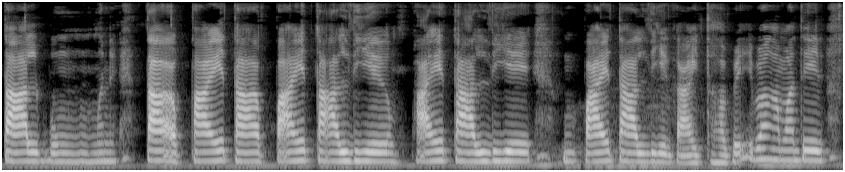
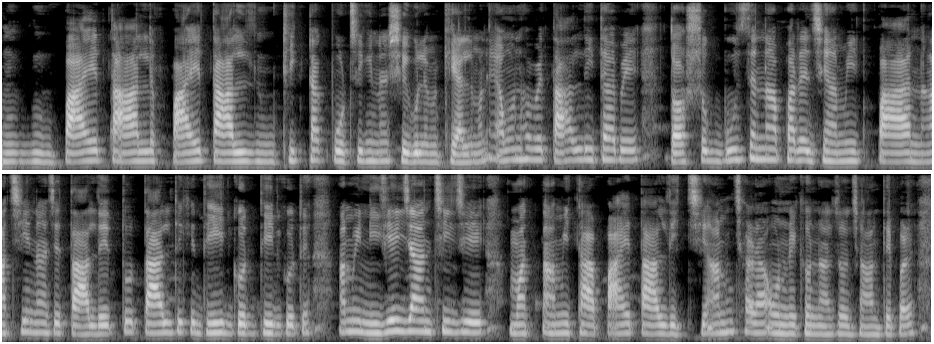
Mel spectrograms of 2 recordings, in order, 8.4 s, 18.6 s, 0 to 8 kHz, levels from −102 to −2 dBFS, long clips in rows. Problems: none marked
